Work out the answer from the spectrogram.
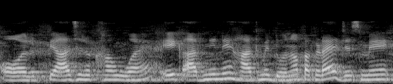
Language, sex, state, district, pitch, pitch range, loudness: Hindi, female, Uttar Pradesh, Jalaun, 215 Hz, 195-225 Hz, -16 LUFS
